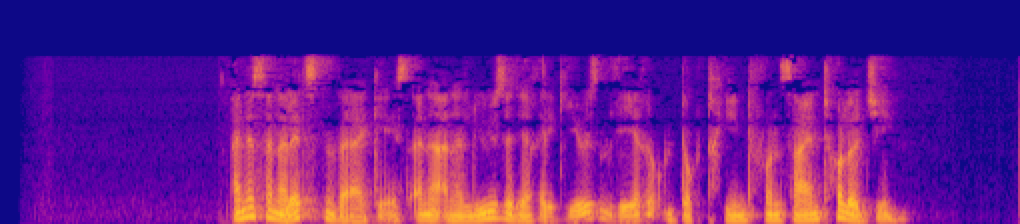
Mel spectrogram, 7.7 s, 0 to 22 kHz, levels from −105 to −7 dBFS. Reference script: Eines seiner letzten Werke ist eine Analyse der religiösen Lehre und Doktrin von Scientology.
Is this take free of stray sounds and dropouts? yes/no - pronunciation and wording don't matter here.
yes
